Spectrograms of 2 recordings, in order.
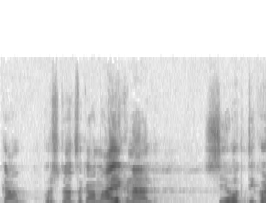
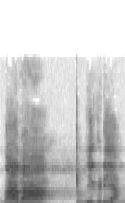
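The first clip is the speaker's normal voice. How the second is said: high, loud hail to an elder brother; loud calling out; 6 semitones higher, 9 dB louder than usual. Acted. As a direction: call him over from across a meeting. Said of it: "मोठ्यानं आवाज यायचा बलराम दादाला".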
